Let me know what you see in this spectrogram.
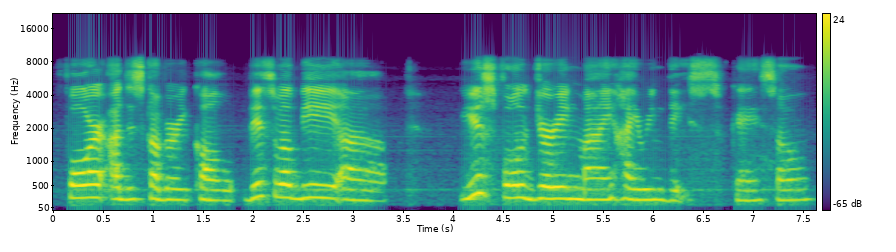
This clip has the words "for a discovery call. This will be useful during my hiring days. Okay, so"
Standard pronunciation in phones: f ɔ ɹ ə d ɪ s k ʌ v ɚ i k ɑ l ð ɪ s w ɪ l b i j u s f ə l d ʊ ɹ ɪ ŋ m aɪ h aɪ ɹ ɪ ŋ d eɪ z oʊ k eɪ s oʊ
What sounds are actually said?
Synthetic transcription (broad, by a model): f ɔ ɹ ə d ɪ s k ʌ v ɚ i k ɑ l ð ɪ s w ɪ l b i j u s f ə l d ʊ ɹ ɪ ŋ m aɪ h aɪ ɹ ɪ ŋ d eɪ s oʊ k eɪ s oʊ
